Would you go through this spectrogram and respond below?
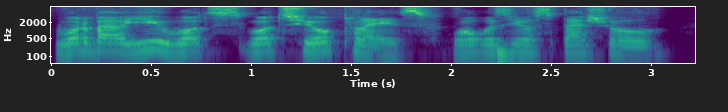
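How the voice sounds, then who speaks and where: A young man with a gravelly edge to his voice talks in relaxed, chatty conversation. He pokes fun at himself and often restarts his sentences with small hesitations. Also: fairly high pitch, normal speed. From born in Singapore, raised in the Netherlands and abroad. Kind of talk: casual conversation between friends.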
